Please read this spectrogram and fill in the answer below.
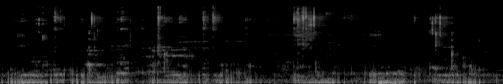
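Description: Fingers stirring dry flour in a steel bowl: irregular scrapes and rustles of the hand working through the flour and brushing the bowl. A steady low electrical hum runs beneath.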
